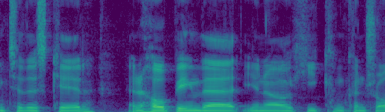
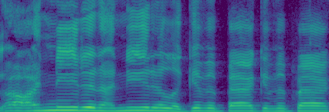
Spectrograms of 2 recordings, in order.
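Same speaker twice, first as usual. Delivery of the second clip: mock very high, shrill tantrum scream of a kid; 10 semitones higher, 3 dB louder than usual. Describing kids cut off from video games by their moms: imitating kids screaming.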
